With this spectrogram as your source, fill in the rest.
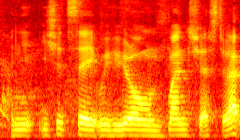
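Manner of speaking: normal talking voice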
